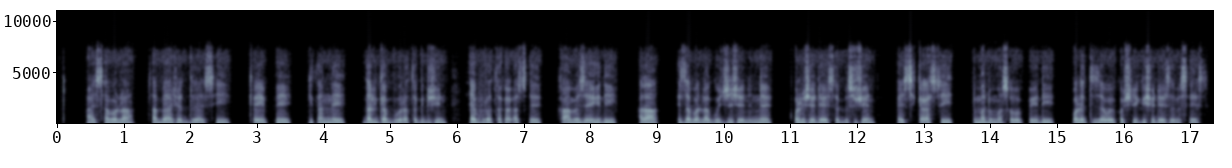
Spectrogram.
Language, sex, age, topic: Gamo, male, 18-24, government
